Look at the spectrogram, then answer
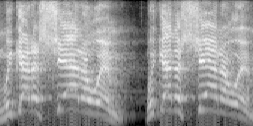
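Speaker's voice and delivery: very high, very loud, shrill swooping holler. Retelling what a fan in the section kept yelling: imitating a fan yelling. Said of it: "the guy yelling in my section".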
